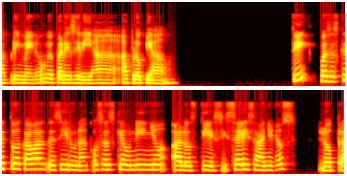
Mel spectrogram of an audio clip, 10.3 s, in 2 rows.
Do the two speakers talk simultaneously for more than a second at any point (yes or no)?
no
